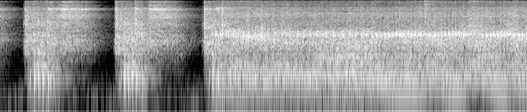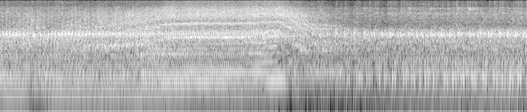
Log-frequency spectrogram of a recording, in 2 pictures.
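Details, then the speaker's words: Murray straight-shaft line trimmer, previously would not start, restarted on full choke after priming; catches after a few pulls and holds a steady high buzz; high-speed mixture needle opened slightly as it seemed a little lean and slow to warm up; runs well. "yeah so it still sounds really really good uh I opened the highspeed mixture needle just a touch it sound like it was maybe just a little bit lean having trouble warming up but yeah it runs really really good"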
